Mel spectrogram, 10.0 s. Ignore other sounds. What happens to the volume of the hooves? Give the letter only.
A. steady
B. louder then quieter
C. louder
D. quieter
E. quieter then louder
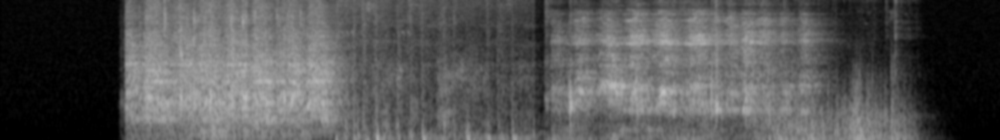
E.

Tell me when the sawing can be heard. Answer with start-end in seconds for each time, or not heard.
1.2-3.4, 5.5-8.2.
